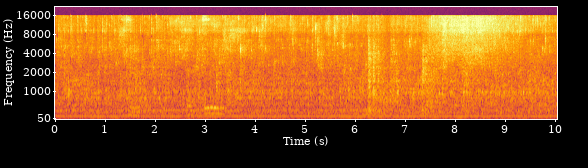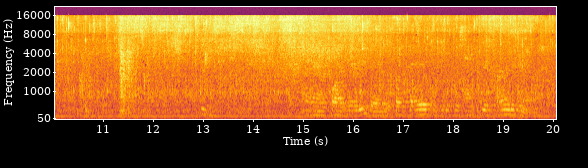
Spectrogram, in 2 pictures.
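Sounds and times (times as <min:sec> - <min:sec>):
bread sizzling in grease: 0:05.4 - 0:19.7.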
